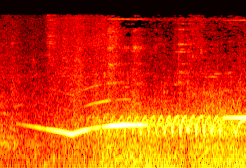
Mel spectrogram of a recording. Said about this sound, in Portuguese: Salvo pela Sirene.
